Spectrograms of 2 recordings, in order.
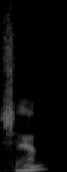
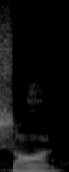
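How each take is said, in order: First: The vowel sounds like the one in 'man'. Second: The vowel sounds like the one in 'dawn'. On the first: The speaker calls it wrong. "when I first met him, I said the thing" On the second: The speaker calls it right. "It's pronounced Sean"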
